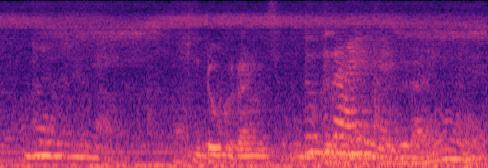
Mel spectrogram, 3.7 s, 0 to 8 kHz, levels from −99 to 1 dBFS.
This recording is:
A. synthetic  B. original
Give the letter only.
A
